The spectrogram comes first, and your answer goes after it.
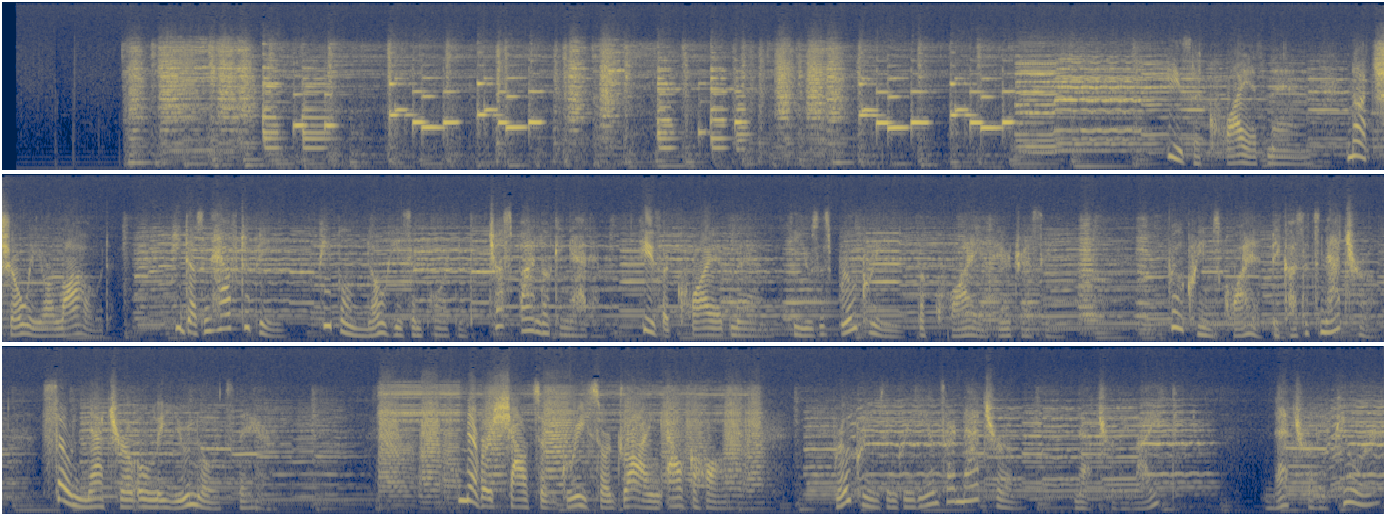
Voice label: commercial; Brylcreem; 1960s

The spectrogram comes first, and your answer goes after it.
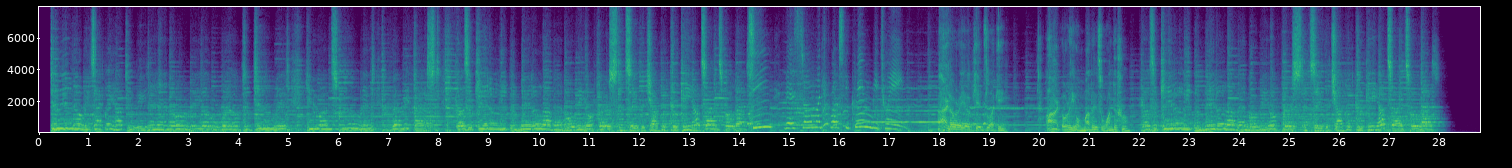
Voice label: TV Commercials; Oreos

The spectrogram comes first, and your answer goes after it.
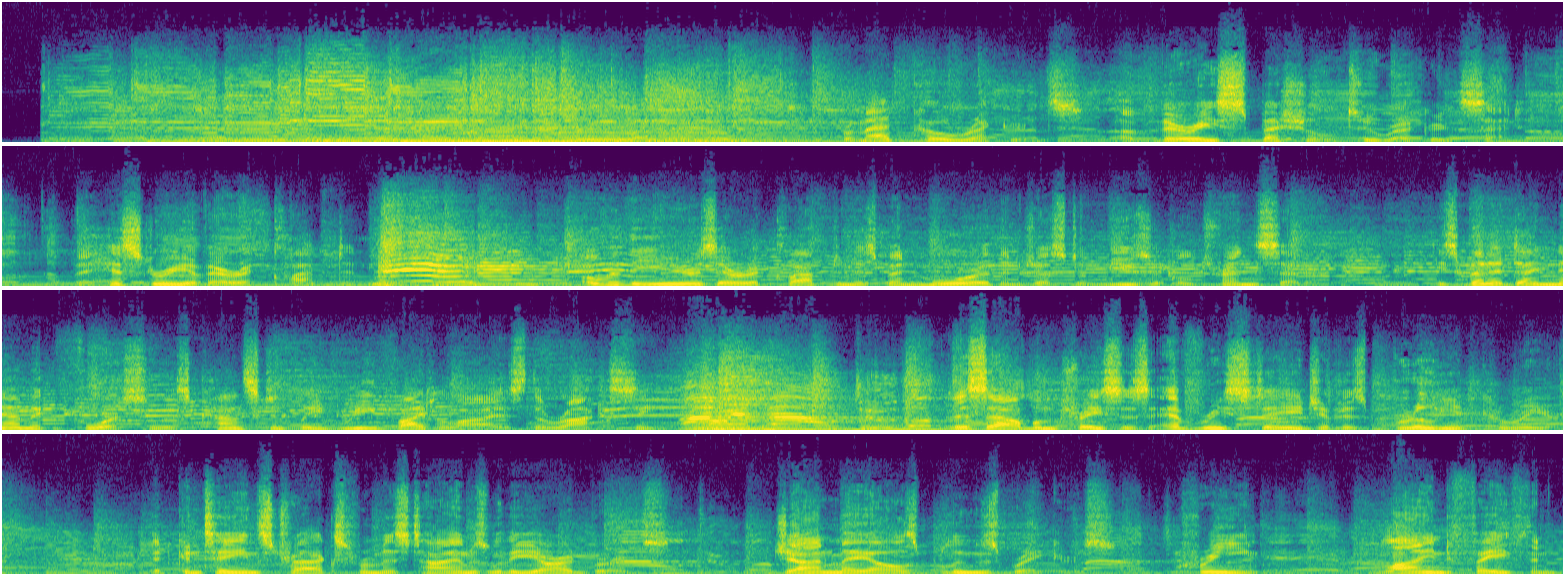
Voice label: Radio Commercials; 1972

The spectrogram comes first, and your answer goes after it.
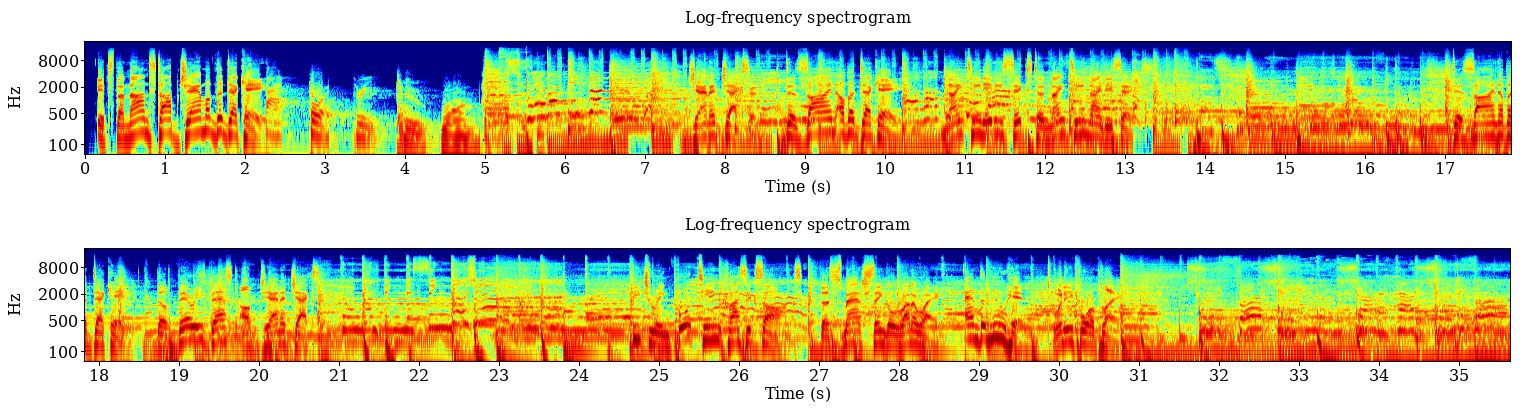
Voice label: Radio Commercials

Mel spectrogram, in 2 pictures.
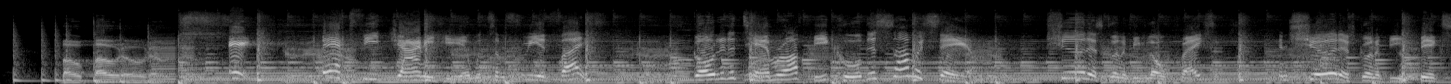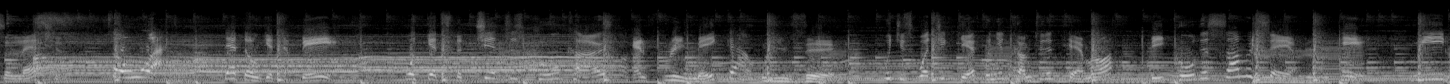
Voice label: Radio Commercials; Tamaroff Buick

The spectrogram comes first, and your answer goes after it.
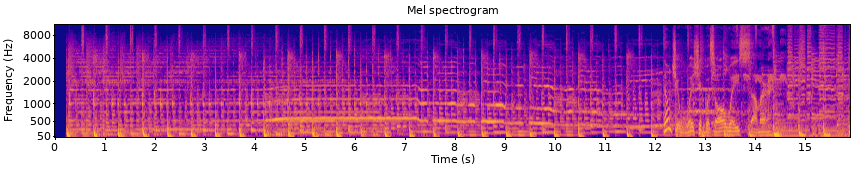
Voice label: Radio Commercials

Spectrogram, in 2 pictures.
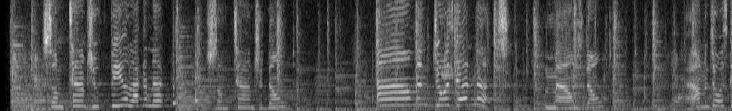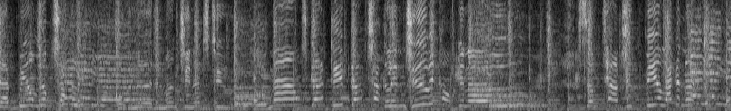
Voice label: Radio Commercials; Almond Joy

